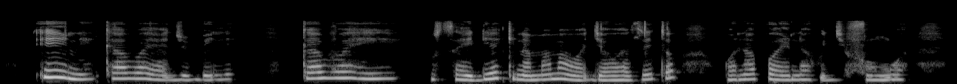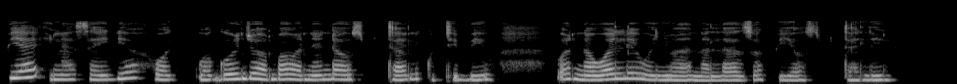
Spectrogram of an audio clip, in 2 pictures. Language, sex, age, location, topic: Swahili, female, 25-35, Nakuru, finance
